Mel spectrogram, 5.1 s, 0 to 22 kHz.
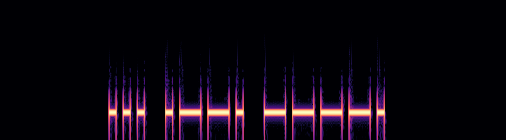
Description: Morse code, heard as a keyed tone, about 17 wpm, 700 Hz. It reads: SP9
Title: Callsign Prefixes for Top 25 DXCC - Repeated 3x - 17wpm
